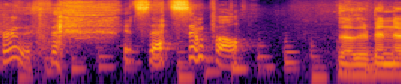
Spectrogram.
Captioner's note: laughing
